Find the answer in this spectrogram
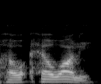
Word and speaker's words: Helwani: How do you pronounce his surname again? Ariel Helwani.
